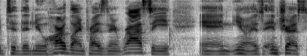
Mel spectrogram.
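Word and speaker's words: Raisi: will be the the new prime minister uh rossi i i'm gonna pronounce his name r-a-i-s-i uh will will be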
